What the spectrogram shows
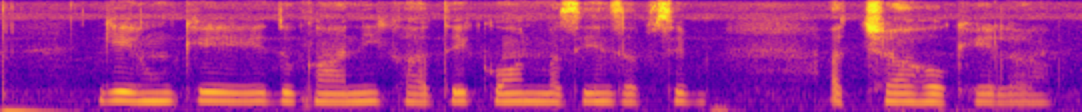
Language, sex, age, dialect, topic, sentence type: Bhojpuri, female, 25-30, Southern / Standard, agriculture, question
